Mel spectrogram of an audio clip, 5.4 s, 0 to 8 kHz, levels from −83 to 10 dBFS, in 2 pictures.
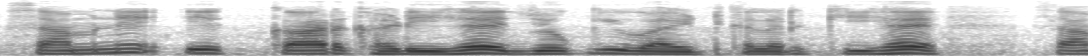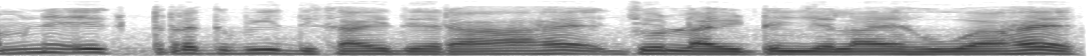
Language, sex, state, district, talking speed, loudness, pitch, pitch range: Hindi, male, Uttar Pradesh, Lalitpur, 255 wpm, -17 LUFS, 155 Hz, 135-170 Hz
